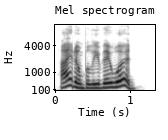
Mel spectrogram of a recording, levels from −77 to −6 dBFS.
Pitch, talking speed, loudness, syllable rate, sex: 225 Hz, 225 wpm, -15 LUFS, 7.0 syllables/s, female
